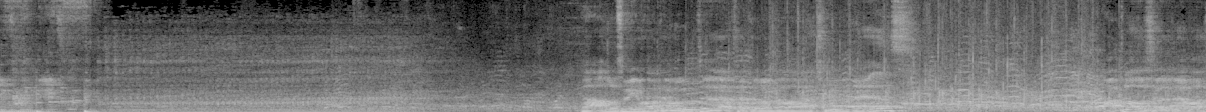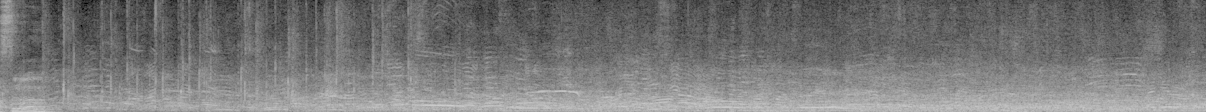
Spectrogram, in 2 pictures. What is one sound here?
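Loud pop music with singing plays through loudspeakers.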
